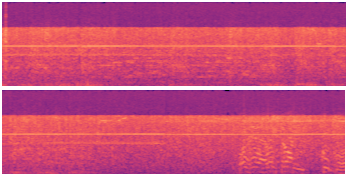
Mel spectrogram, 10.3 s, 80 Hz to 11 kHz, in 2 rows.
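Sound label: 1709 khz, pirate radio; Elektron SRB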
